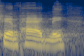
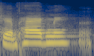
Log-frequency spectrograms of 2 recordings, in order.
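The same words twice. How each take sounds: First: Champagne is said with a standard, spelled-out pronunciation. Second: Champagne is said with a Southern US pronunciation. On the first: "If you say it like it's spelled" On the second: "that's how you say it here in the South"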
